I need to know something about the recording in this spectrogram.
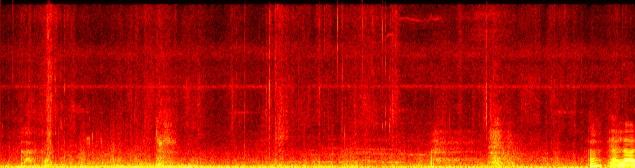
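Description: Paper banknotes rustle as they are counted.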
